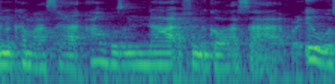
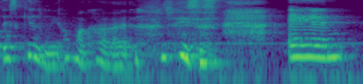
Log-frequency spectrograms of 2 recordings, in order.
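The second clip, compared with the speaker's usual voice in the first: ordinary talk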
